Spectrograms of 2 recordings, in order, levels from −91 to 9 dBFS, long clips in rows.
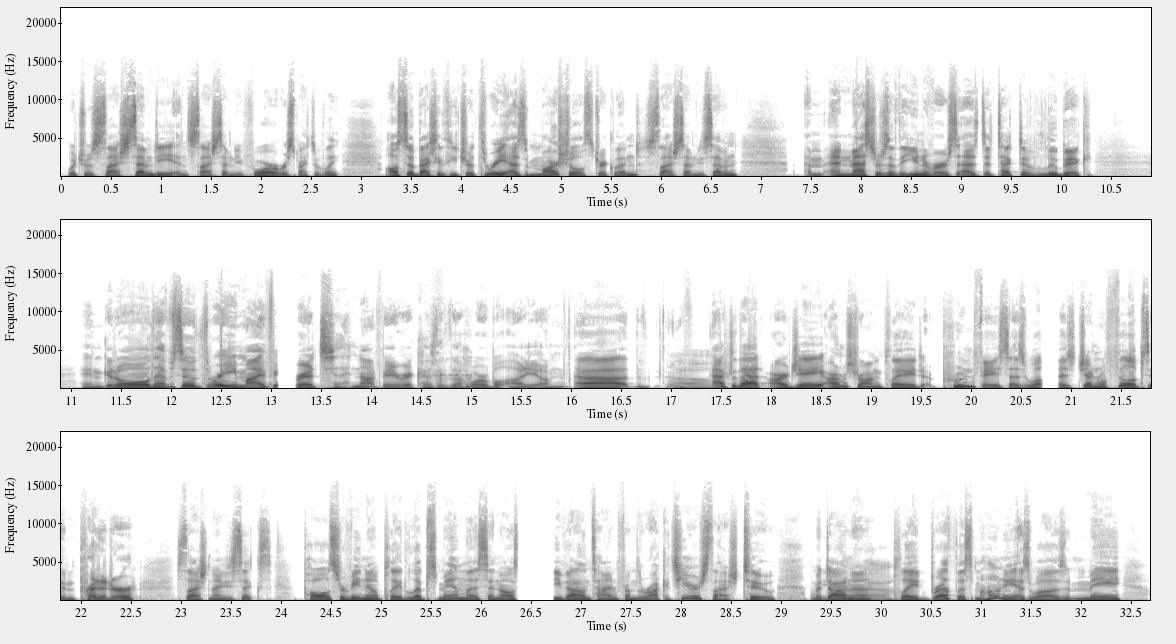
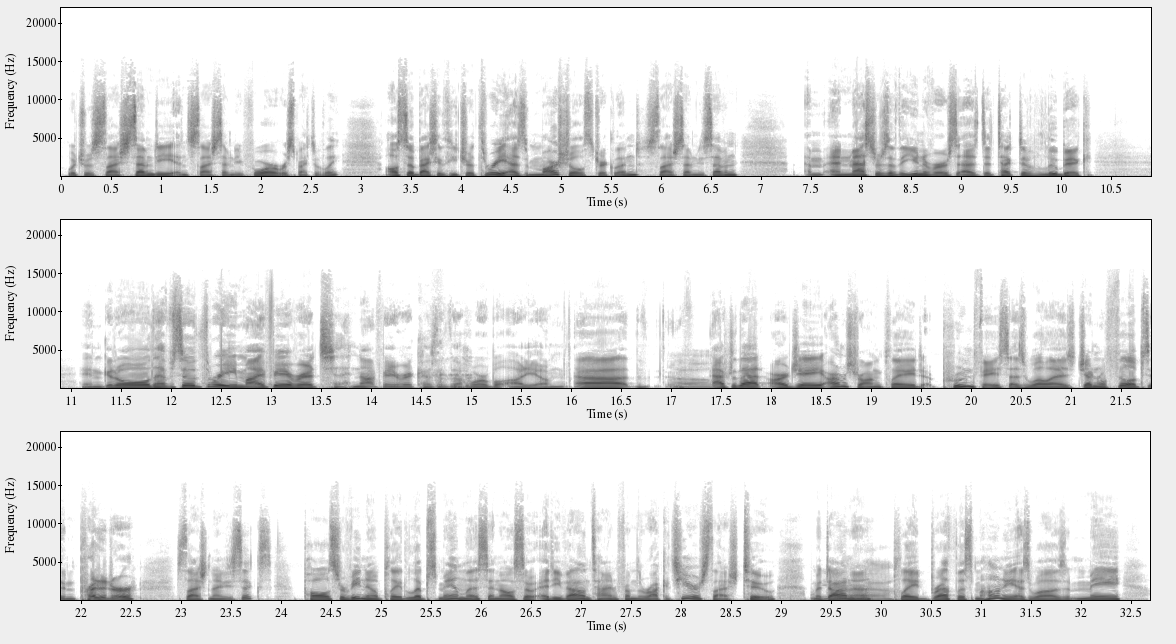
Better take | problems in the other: second | audio cutting out; at 13 s, at 21 s and at 26 s

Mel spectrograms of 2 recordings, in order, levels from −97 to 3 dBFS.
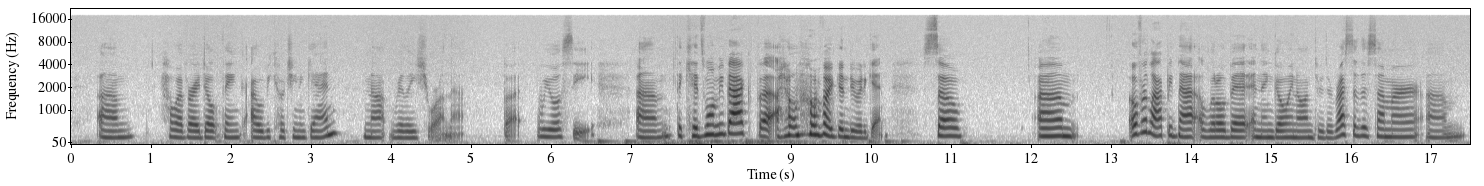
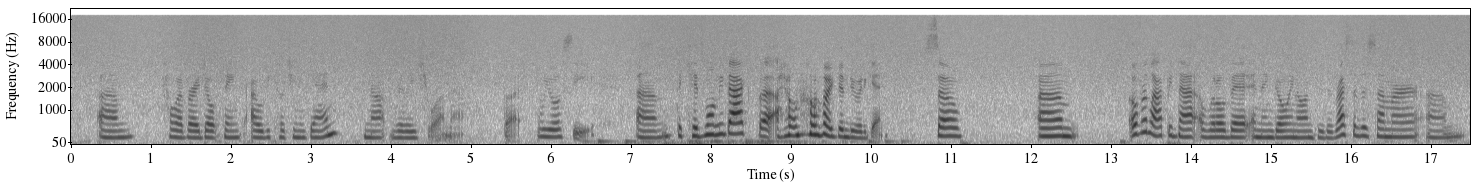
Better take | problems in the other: first | hiss; loud; throughout; 6 dB below the speech; faint in the first

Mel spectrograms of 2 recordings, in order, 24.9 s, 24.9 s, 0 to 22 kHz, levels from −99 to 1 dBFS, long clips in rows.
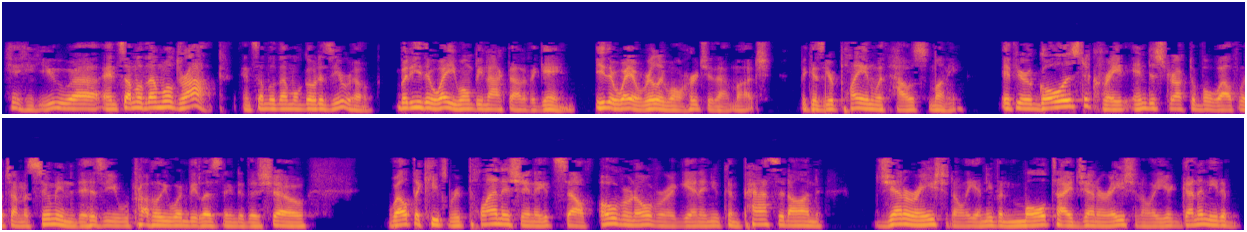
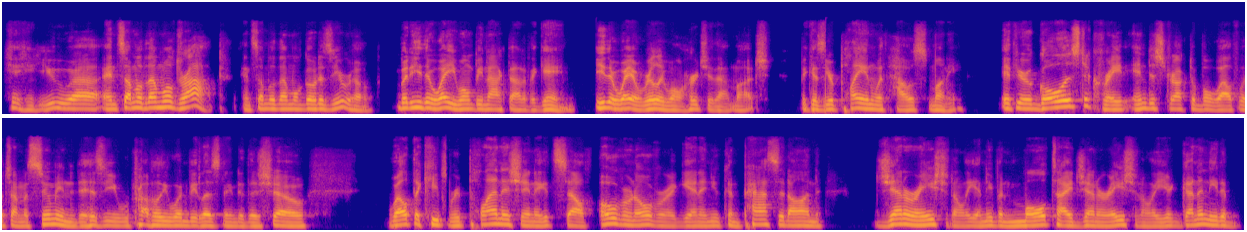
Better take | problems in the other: second | garbled, watery; slightly; nothing above 5.5 kHz

